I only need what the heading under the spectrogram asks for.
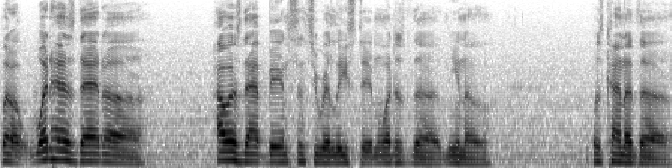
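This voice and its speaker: A man in his thirties hosting a podcast, chatting in a relaxed, rambling way in a casual interview. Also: mid-range voice, moderate pace, slight background noise. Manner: relaxed, rambling, many restarts and fillers. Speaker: podcast host.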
